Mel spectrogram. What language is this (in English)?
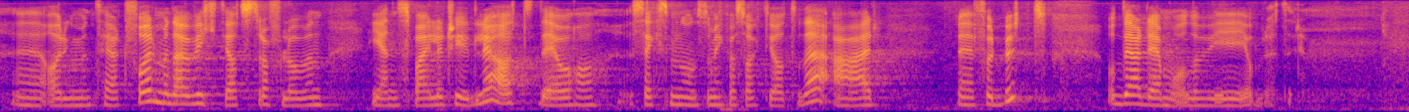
Norwegian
